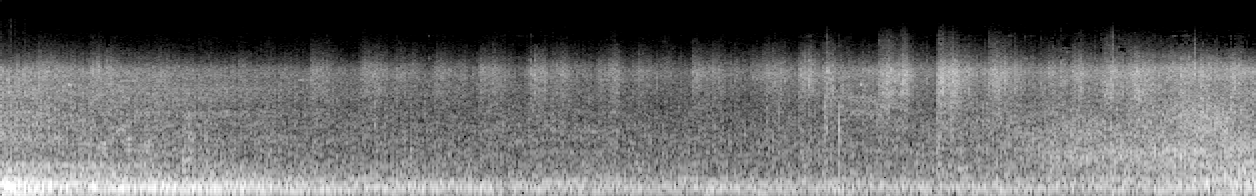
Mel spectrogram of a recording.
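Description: Leaves and twigs rustle as a small monkey tugs at a branch.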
